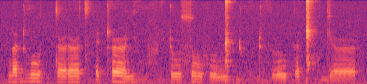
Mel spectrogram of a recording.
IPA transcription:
ɳʌɖʱutːə˞ ɾə˞t͡sʼɪ ʈʰə˞ lʲṳfi̤ʈu sufu ŋ͡ǁṳɖʱṳɖʱə̤ lukəǁʰɔ̤ ɡʲə˞

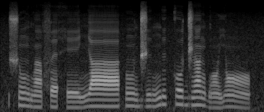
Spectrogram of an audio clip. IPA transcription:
ʃũ˧ɡʷã˨ fɛ˨heː˨ɲaː˦ | ũ˧ d͡ʒɨ˧ ŋɨ˦ko˦d͡ʒã˦ɡ͡bɔ̃˨ jɔ̃˦˨

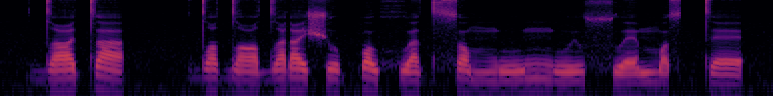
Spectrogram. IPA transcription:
dˤeta | dˤudˤadˤɛ ɾɛʃʊpɒ xʷatsɒ mu muy̯ sʷɛmɒs tɛ

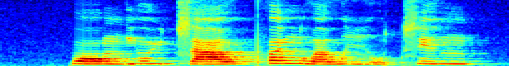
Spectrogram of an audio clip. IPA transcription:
pɔː˨ŋjɵ˧ɥ t͡saː˨˧wpʰɐ˥nwɐ˨˧w iː˨˩w t͡sɪ˧ŋ

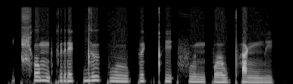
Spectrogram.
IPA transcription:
t͡ɕʰo˥˩m kre˦˥k̚dɯː˥˩kwuː˧ pe˥˩k̚pʰi˦˥ʔ fu˧n pɤː˧wpʰa˧ŋmiː˨˩k̚

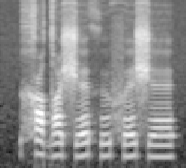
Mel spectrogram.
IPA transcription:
xʏ˥˩dˤi˥˩ʃɛ˧˥˧ θʏ˧˥˧fɛ˧˥˧ ʃɛ˥

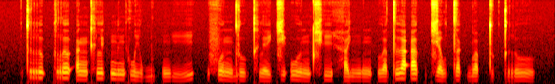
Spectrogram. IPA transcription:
tru˥˩ʔkrɤː˥˩ʔa˧ŋkʰle˥˩k̚ mi˧nkwiː˩˦wbɯ˨˩k̚ŋiː˩˦ | fo˨˩nduː˩˦ kʰleː˨˩ t͡ɕe˦˥ʔwu˨˩nt͡ɕʰiː˧ha˧j ŋu˨˩nʔu˧a̯ tɯ˥˩a̯ʔa˥˩t̚ t͡ɕa˦˥wta˥˩k̚ ba˥˩p̚tu˨˩k̚truː˥˩

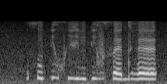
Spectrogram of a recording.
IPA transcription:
θupʲɯxʷ vʲɯmpʲuvθɛ dʱɛ

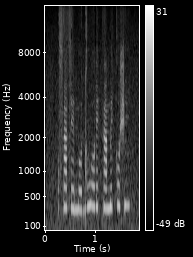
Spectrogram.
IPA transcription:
sã˧se˨mo˨ du˨˦wo˧ɾe˧ kã˧me˦ko˦ʃi˦

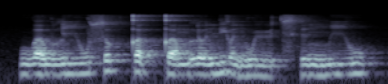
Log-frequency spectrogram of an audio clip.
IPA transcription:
wɐ˨wliː˨˧wsʊ˥k̚ t̪ɐ˥k̚t̪ɐ˨˧m lɵ˨˥njɵ˨˩nwyː˨˩ t͡sʰɪ˨ŋmiː˧w

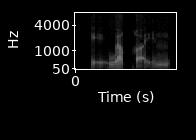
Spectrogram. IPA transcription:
ḛ wɵqʷḛn

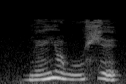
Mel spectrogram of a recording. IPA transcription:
bẽjə̃ wuçe

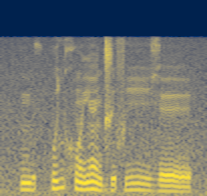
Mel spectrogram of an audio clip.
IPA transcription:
nʲṳθkʷəʎ xʷẽjẽ d͡ʒifiːɣeː

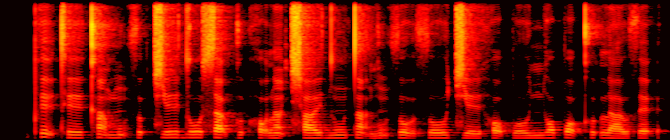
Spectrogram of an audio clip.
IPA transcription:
pʰḛ˦˨ɪ̯tʰe˨ɪ̯kʰã˦˨ mũ˦˨θʊ˦ʔ t͡ɕe˦ɪ̯do˦ sa̰˦˨ʊ̯kʊ˦ʔhɔ̰˦˨ lã˦˨t͡ɕʰa˦ɪ̯ dũ˦tã˦˨ ɡũ˦˨θo̰˦˨ʊ̯ θo˦ʊ̯t͡ɕe˨ɪ̯hɔ̰˦˨po˦ʊ̯ ɲɔ˦pɔ̰˦˨kʰʊ˦ʔ la˦ʊ̯θɛ˦ʔ

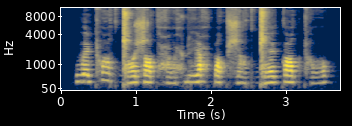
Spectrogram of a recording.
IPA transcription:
wɛʈʰɔ̤tˤɡ͡ǁɒ ʃatˤħɔ̤ħɖʱeħ pɵtˤʃɛ̤tˤ ɡ͡ǁɛ kɒtˤʈʰɔ̤

